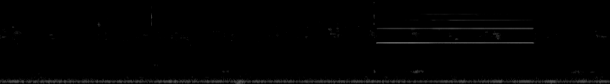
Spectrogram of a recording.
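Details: Toyota Corolla power window switch tested with a continuity meter: clean steady high-pitched beep for about a second and a half over faint hiss as the switch contact closes. Continuity beep on closed switch contact.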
